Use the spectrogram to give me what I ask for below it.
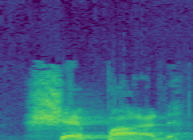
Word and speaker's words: shepherd: P and h don't function as a diraph. You say shepherd.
